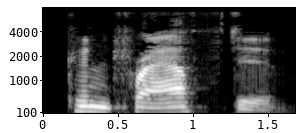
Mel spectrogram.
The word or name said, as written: contrastively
